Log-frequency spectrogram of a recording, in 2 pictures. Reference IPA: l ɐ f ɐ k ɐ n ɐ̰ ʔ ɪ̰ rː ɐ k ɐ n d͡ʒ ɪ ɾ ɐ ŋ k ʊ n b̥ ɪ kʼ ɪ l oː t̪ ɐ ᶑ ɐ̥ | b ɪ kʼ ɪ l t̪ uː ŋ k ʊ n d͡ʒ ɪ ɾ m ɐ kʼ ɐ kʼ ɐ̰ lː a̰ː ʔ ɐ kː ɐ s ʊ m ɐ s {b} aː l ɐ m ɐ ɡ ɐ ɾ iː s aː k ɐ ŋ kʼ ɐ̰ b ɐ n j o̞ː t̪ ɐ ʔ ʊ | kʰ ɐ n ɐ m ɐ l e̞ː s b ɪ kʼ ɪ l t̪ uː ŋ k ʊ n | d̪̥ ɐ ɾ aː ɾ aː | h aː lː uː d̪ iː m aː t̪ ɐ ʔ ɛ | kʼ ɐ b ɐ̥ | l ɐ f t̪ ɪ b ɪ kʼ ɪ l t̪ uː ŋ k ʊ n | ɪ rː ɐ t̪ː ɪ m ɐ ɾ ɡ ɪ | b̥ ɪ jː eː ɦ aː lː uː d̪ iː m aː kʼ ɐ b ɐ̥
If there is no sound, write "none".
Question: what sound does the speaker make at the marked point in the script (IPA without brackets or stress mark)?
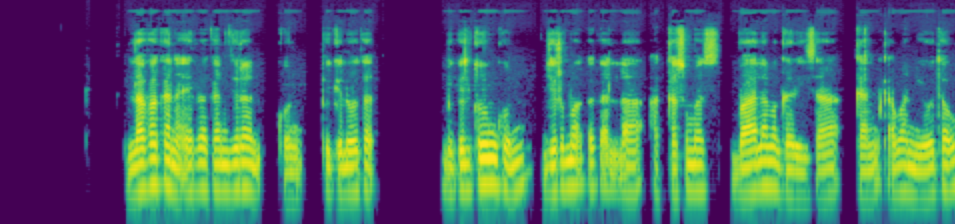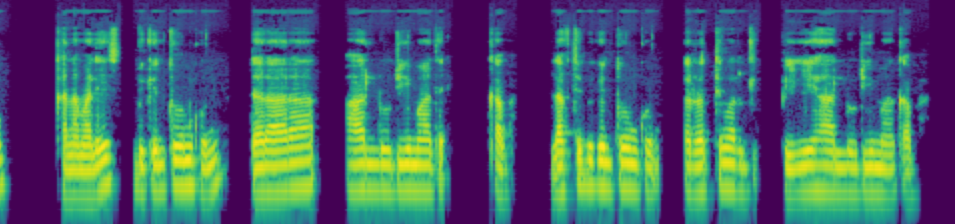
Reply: b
